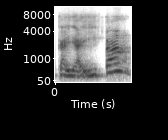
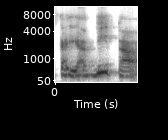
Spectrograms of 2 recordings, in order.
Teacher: Deletion of intervocalic D in songs versus speech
